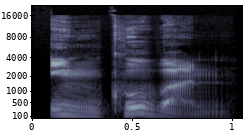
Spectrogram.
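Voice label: "incuban", Spanish, male; mekanta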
